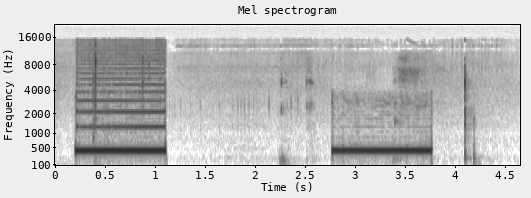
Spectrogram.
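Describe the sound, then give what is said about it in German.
A telephone ringback tone plays while a call is placed: two long, steady, even-pitched tones separated by a quiet pause, with a few faint clicks in between. “Ich glaube, ich muss mal wieder meine Mutter anrufen.”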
